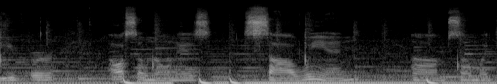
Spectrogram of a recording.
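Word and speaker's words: Samhain: All Saints and you were also known as saw win um some would say that it's pronounced salahane but it's a different culture and language so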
